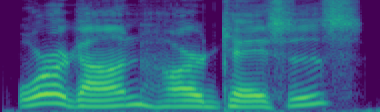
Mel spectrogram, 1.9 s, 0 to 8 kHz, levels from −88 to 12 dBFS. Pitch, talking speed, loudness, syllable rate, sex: 175 Hz, 95 wpm, -15 LUFS, 3.6 syllables/s, male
